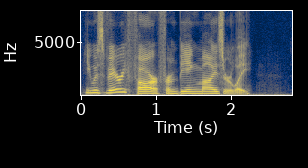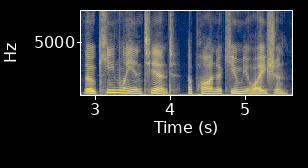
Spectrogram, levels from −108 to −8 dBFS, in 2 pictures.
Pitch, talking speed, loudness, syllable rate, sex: 190 Hz, 130 wpm, -18 LUFS, 4.6 syllables/s, female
